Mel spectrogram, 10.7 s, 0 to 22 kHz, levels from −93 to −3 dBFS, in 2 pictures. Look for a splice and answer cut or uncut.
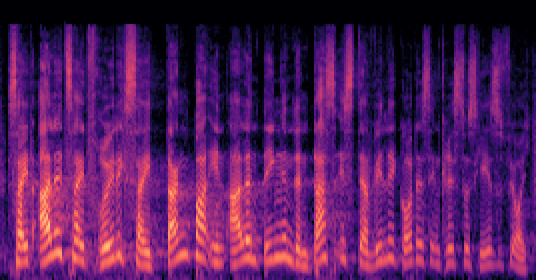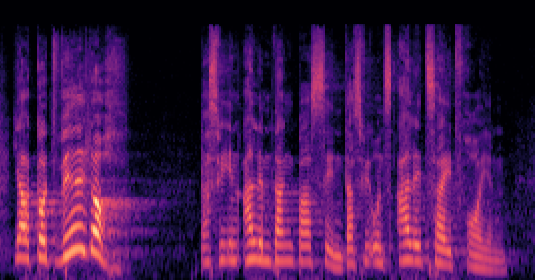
uncut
